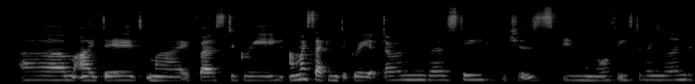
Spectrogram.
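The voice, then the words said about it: English accent. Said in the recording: “obviously I'm from England. You can probably tell by the accent.”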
